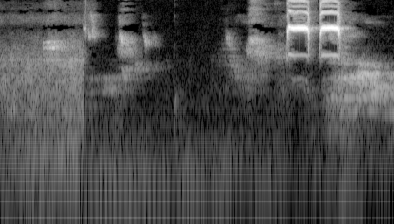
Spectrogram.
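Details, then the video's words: A female Bar-winged prinia calls to prompt a male to answer, giving two loud buzzy harmonic notes in a quick pair after faint chirps and a soft rushing noise. "Ciblek BETINA GACOR Memanggil Ciblek JANTAN Agar NYAUT GACOR"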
